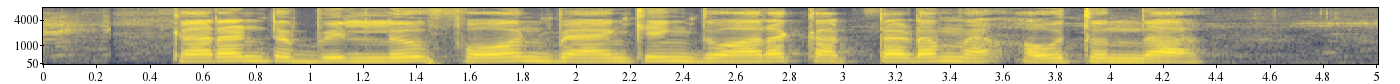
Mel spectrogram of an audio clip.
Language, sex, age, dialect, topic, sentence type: Telugu, male, 18-24, Utterandhra, banking, question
